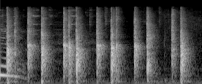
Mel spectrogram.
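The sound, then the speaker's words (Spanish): Hand clapping rings out in many sharp, evenly spaced claps, loud and crisp in a steady rhythm, with each clap decaying quickly before the next. “Aplausos.”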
